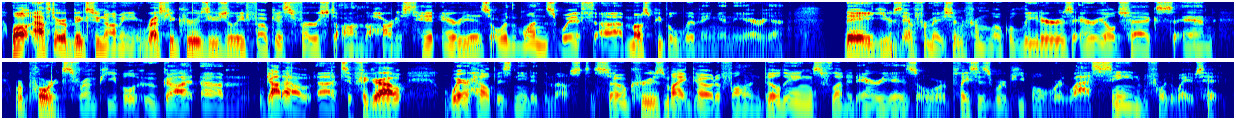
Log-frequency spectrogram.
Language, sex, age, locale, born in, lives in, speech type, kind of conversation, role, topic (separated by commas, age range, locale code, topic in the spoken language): English, male, 35-39, en-US, United States, United States, read, expert-assistant, expert, How do earthquakes lead to the formation of tsunamis?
